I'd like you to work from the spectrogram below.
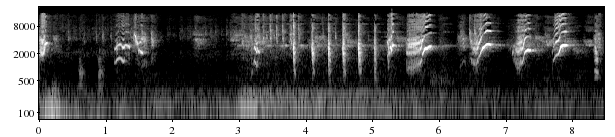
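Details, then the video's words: Young male black-winged myna, singing energetically, used for song tutoring and calming stressed mynas: a varied run of sharp whistled notes, quick clicks and rising-then-falling slurred whistles, starting sparse and growing denser, with low hum underneath. "Jalak Kebo Jantan Muda Gacor PAs Buat Masteran dan terapi Burung Jalak Stres"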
